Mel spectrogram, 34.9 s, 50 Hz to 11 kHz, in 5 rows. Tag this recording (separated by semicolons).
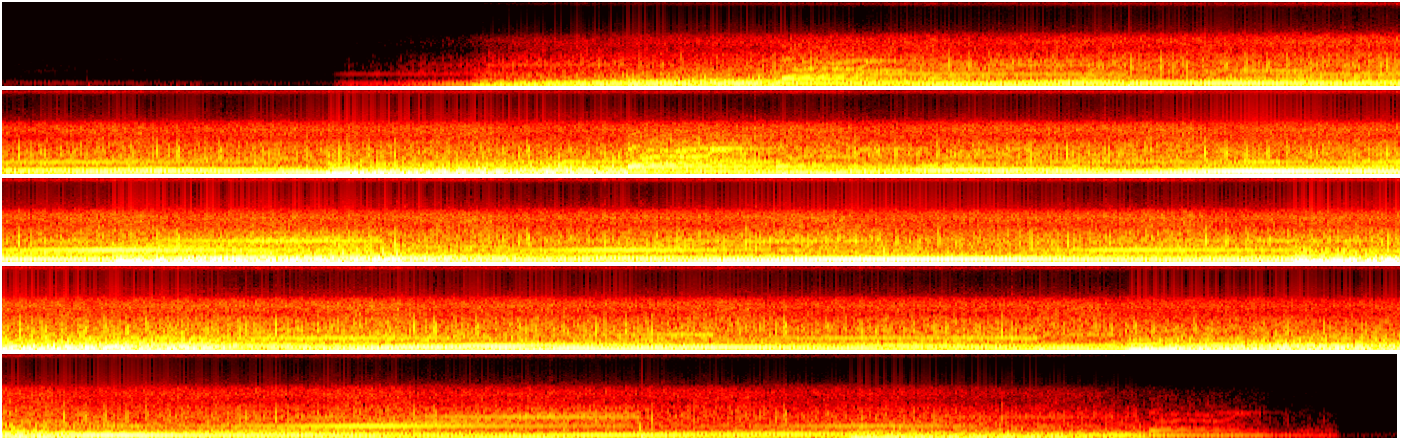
synth; sp404; microbrute; casio; sampler; sk1; dronesound; noise; drone; arturia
